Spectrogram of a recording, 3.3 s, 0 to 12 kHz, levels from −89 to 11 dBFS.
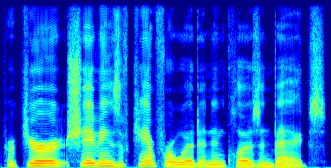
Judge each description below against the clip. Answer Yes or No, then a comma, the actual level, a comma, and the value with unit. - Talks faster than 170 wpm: No, average, 165 wpm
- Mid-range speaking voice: Yes, medium, 155 Hz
